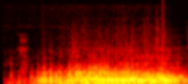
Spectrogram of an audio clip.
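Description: Deep rumbling intro sound effect, swelling in from silence over the first half second, with sharp clicks about half a second in, at a second and a half and at the end.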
